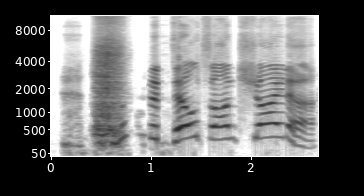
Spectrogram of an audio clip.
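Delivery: high, loud, drawn-out commentator yelp; Vince McMahon impression. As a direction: exclaim it slowly in amazed, high-pitched hype. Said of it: "Vince says".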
